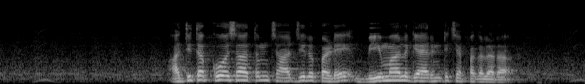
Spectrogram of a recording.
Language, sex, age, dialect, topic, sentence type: Telugu, male, 18-24, Utterandhra, banking, question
